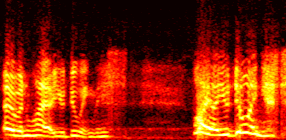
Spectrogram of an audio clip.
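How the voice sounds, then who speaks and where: A woman's voice: sits high, sing-song, moderate pace, a little hiss or hum. An actress playing an anxious young wife who pleads with her husband, in 1940s radio acting with a dull old sound. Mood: frightened.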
